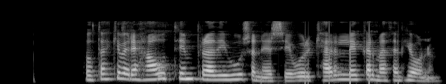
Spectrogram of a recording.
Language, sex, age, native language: Icelandic, female, 40-49, Icelandic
